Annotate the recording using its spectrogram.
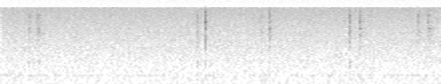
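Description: A few faint, sharp computer mouse clicks, some in quick pairs, over near-silent room tone.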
